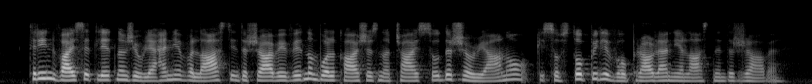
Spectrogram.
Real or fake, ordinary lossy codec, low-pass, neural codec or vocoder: fake; none; 7.2 kHz; codec, 16 kHz, 0.8 kbps, ZipCodec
